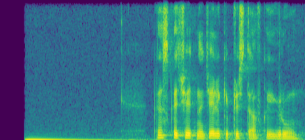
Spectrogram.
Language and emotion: Russian, neutral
